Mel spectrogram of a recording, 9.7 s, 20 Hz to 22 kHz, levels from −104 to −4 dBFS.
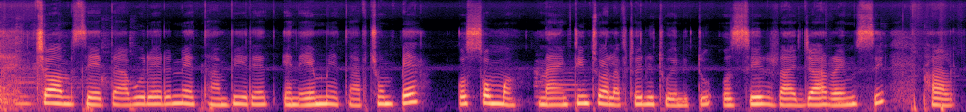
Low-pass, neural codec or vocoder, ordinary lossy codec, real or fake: none; none; none; real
